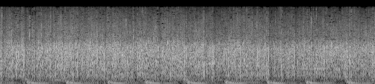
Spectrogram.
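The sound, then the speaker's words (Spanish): Welcoming applause from a crowd: dense, steady clapping that stays loud and even throughout, with no voices. “para ellos, de inmediato, vaya el primer aplauso de bienvenida.”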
